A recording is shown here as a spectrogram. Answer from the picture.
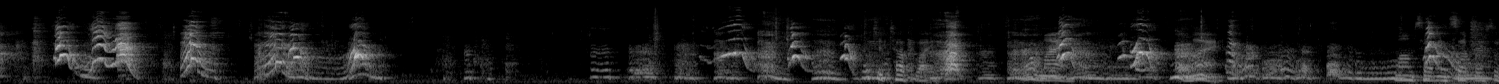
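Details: Young Collie puppies around three weeks old give a busy stretch of wavering whimpers, yelps and squeals that overlap one another, with a human voice heard among them.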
